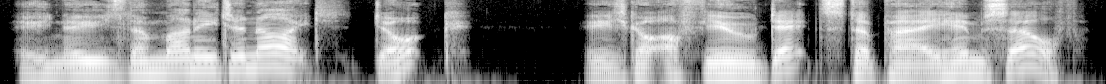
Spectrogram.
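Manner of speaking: loaded doorman voice; knowing doorman. A narrator's reading. Doorman revealing the administrator's debts, knowing. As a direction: explain it with knowing menace.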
